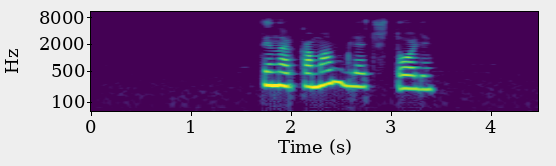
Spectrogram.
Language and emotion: Russian, angry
